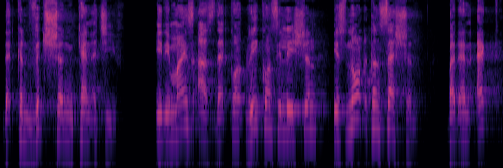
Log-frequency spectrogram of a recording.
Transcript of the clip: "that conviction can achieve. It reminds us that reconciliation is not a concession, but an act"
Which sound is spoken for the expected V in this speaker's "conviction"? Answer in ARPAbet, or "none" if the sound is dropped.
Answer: V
